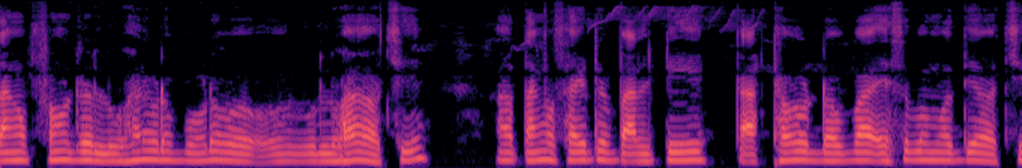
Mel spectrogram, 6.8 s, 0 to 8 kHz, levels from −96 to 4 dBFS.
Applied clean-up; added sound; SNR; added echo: none; none; none; none.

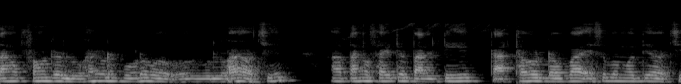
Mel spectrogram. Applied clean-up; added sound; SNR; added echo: none; none; none; reverberation time 0.4 s.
